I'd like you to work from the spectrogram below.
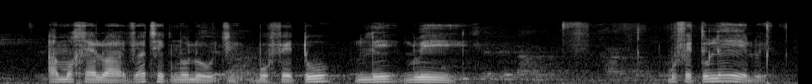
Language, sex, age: Tswana, male, 24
